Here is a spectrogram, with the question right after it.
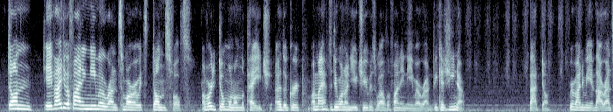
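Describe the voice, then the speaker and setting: A woman talks at a fairly quick pace with lively intonation and a medium pitch. Noticeable background noise is present. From North Yorkshire, northern England. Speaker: fishkeeping live streamer. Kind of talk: live stream chat reading comments. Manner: casual, many fillers and restarts.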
